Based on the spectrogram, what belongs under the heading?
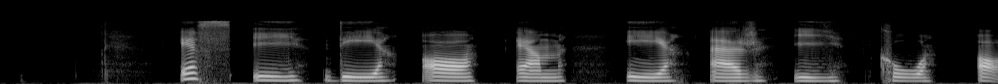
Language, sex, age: Swedish, female, 28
